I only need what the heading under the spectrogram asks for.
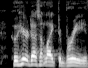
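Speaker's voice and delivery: normal talking voice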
